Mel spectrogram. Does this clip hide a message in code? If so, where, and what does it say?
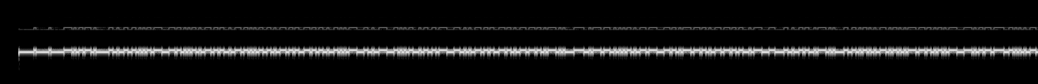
Yes: RTTY (50 baud, 170 Hz shift) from 0.2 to 10.4 s, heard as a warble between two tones, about 1800 Hz centre. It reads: PISO SALARIAL PROPORCIONAL A EXTENSAO E A COMPLEXIDADE DO …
